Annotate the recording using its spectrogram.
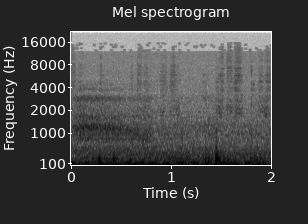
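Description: Faint strokes of a dry-erase marker writing a word on a whiteboard.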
